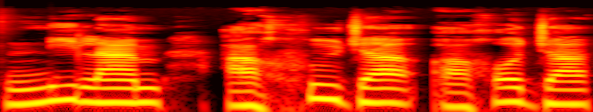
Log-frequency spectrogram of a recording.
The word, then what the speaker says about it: Neelam Ahooja: Hopefully I pronounced it right. It's Neelam Ahooja.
